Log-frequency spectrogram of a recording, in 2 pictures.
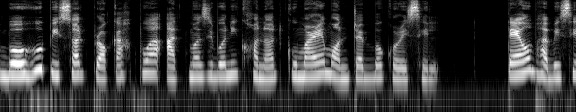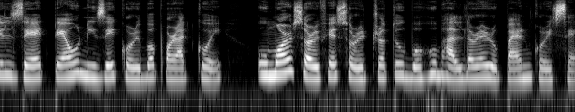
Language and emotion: Assamese, neutral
